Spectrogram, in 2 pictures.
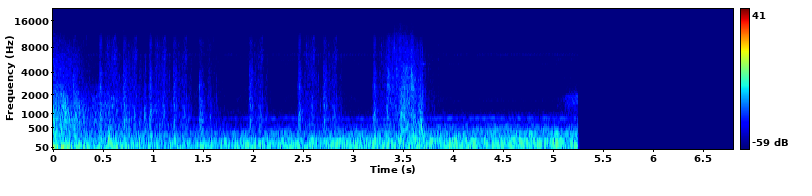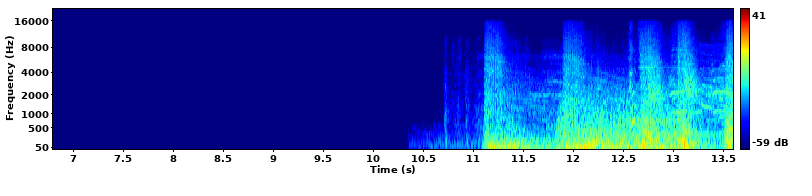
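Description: Flames crackle and roar.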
